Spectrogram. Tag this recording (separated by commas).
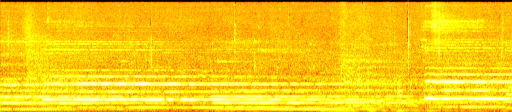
Music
